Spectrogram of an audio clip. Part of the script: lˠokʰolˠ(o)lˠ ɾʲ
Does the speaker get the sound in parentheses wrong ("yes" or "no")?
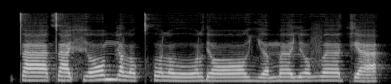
yes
